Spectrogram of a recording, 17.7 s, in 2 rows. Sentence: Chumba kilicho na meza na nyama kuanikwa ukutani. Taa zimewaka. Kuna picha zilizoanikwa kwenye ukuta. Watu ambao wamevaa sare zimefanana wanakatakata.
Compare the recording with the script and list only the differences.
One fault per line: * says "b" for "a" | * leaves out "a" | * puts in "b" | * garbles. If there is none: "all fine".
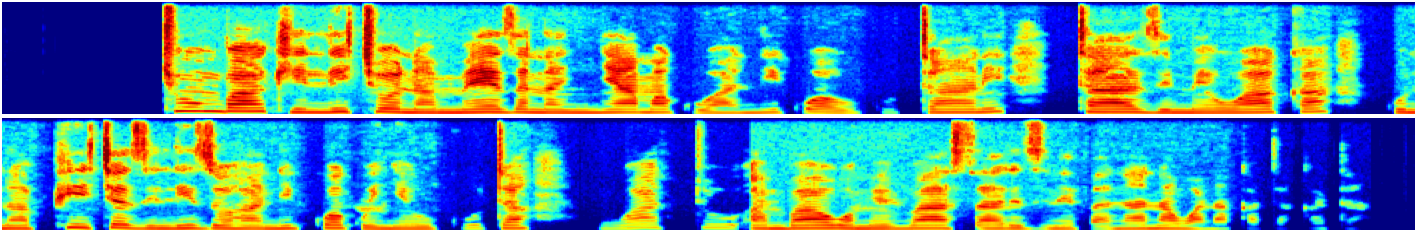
all fine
